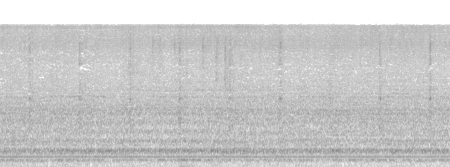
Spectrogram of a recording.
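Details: A swarm of thousands of bees trapped in a fireplace stove hums in one thick, even drone, with brief faint ticks scattered across it.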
